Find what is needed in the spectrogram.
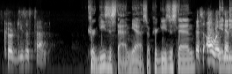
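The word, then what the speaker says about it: Kyrgyzstan: getting across a bit CRI how do you pronounce that what is it it's kirgisistan kirgisistan yeah so kirgisistan there always there always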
